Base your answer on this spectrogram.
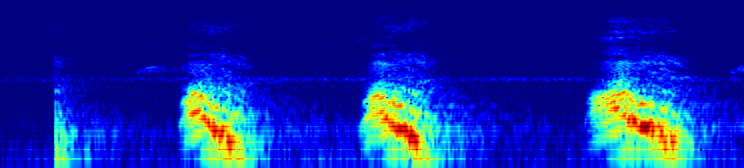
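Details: In Kaziranga National Park a female Royal Bengal tiger gives a mating call, three rough moaning roars about two seconds apart, preceded by a sharp click, with faint steady hum behind.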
